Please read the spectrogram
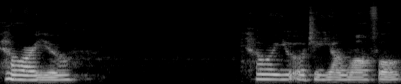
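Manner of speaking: raspy, scratchy, hoarse voice. Greeting someone after reading children's books aloud all day, raspy voice. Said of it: "And my voice is so raspy".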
